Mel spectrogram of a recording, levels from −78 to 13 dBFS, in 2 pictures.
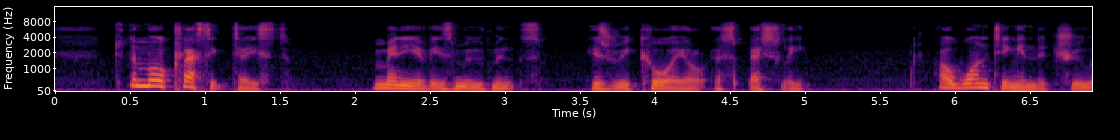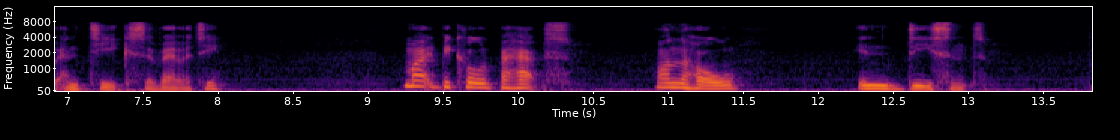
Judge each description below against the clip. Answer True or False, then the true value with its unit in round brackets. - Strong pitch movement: True (8.2 semitones)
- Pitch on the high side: False (120 Hz)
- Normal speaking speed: False (115 wpm)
